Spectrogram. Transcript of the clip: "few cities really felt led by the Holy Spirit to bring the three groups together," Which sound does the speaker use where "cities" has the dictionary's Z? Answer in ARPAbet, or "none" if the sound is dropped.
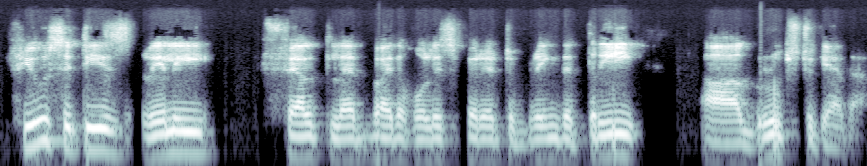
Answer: Z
